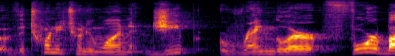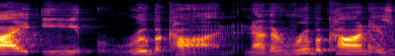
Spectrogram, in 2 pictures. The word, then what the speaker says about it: 4xe: It's spelled 4xe, but Jeep wants you to say 4xe like 4x4.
